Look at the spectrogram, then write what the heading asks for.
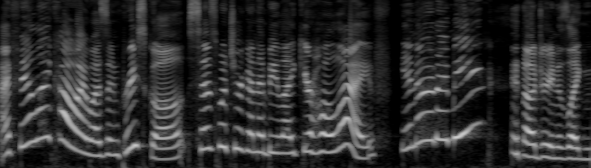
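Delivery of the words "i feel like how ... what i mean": very high voice, pitch swooping and swinging. Retelling what Heidi said about dating, in a Heidi voice. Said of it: "as Heidi does in her Heidi voice".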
